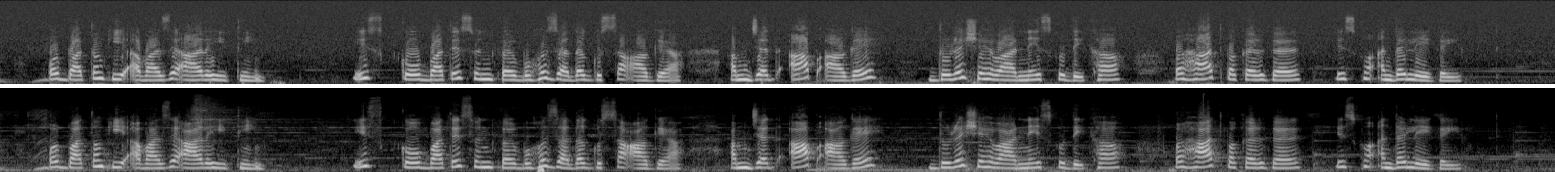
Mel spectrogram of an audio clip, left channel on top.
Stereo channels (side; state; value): left; noise; hiss, 16 dB below the sound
